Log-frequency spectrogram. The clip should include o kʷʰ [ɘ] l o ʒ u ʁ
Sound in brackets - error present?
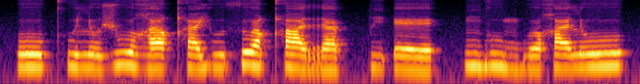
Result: no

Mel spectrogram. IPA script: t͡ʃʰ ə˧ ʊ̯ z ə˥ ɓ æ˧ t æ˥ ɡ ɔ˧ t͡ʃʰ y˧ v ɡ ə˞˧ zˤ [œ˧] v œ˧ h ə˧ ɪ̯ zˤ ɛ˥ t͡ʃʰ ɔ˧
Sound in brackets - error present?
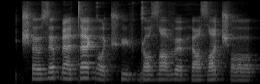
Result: yes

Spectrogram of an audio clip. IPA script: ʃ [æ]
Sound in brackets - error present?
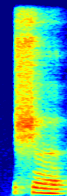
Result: yes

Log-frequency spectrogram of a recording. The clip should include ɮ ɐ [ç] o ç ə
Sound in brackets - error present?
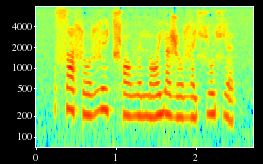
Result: no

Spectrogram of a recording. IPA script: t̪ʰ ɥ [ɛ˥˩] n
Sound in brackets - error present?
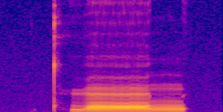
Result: yes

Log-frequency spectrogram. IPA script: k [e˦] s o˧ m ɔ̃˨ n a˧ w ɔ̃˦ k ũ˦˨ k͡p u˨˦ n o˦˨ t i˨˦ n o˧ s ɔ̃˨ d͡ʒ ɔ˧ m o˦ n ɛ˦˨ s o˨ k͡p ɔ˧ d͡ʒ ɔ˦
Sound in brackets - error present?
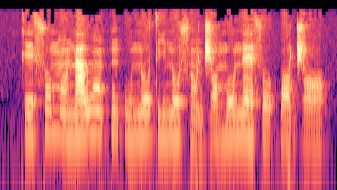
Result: yes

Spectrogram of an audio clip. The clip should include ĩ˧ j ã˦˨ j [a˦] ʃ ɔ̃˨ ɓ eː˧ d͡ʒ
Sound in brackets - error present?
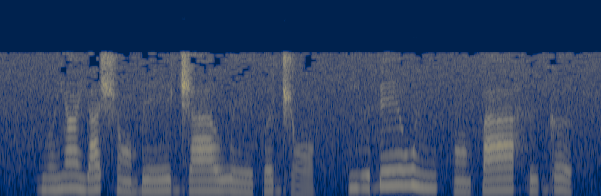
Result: no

